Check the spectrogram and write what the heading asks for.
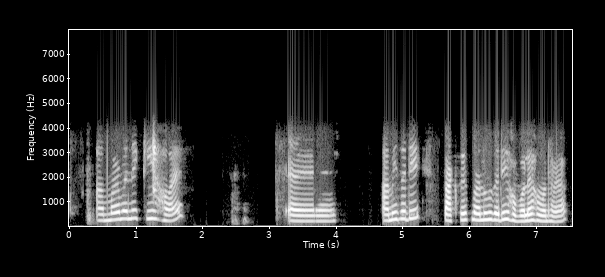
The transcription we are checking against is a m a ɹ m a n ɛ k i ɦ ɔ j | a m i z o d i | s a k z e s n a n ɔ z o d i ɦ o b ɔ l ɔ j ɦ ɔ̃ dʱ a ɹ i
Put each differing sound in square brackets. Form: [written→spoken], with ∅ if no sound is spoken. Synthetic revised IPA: a m a ɹ m a n ɛ k i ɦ ɔ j | a m i z o d i | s a k [z→s] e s [n→m] a n [ɔ→u] z o d i ɦ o b ɔ l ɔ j ɦ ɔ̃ dʱ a ɹ [i→a]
